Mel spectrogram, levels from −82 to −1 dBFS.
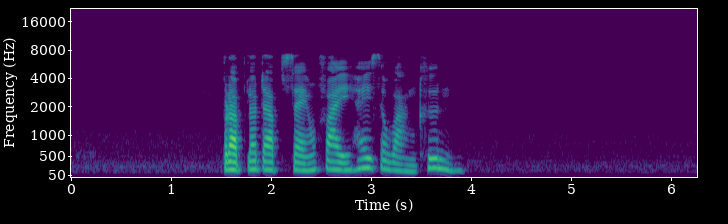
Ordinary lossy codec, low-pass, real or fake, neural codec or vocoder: none; 7.2 kHz; real; none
